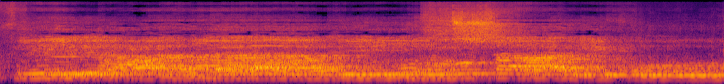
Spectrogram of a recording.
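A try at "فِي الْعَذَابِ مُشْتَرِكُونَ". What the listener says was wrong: Mush ya, bukan mus. Mush. 3 gelombangnya. 3 gelombangnya sya, huruf sya. Huruf shin. Kalau satu aja baru sa.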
